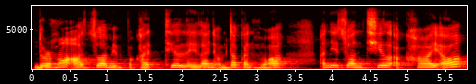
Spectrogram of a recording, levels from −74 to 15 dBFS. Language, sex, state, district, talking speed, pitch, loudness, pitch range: Mizo, female, Mizoram, Aizawl, 205 wpm, 235 Hz, -16 LUFS, 220-245 Hz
